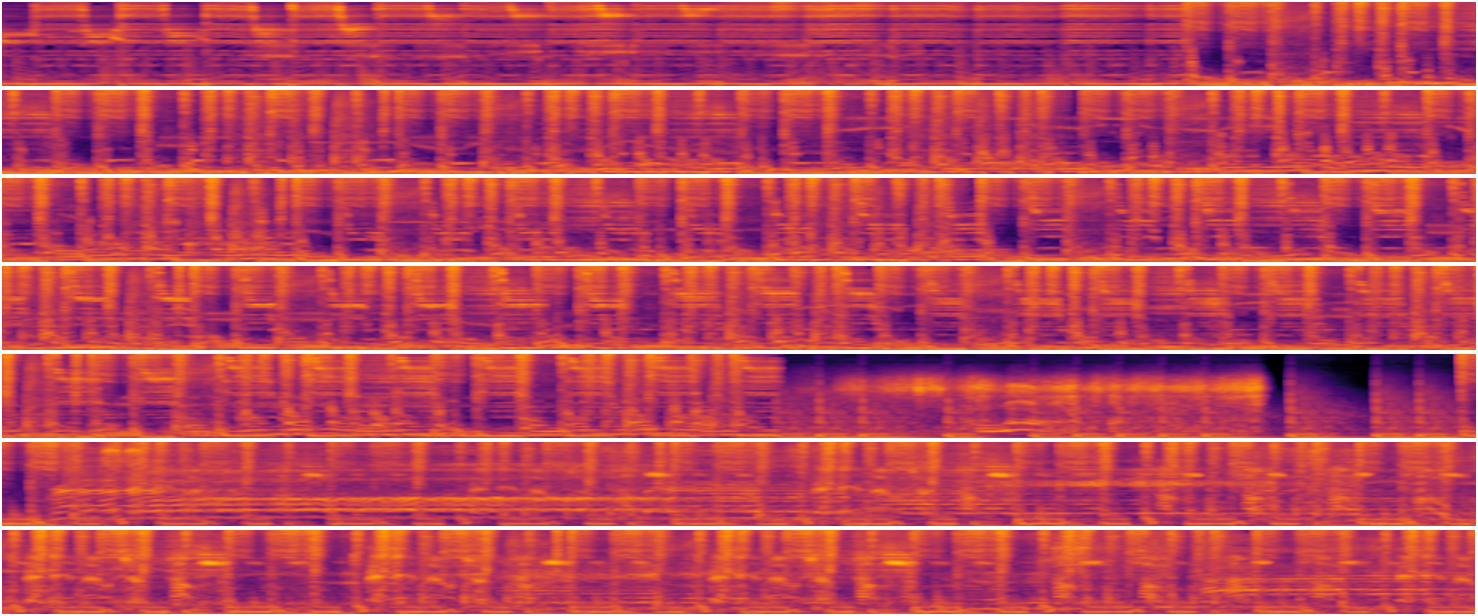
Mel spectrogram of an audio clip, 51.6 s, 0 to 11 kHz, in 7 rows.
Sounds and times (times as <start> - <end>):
Sampler: 0.0 - 35.8, 37.0 - 51.5.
